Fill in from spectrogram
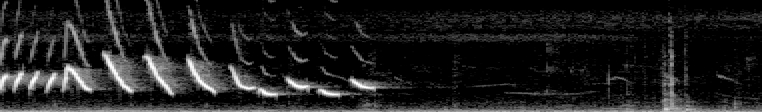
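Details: Young caged oriental magpie-robin, recorded as a training lure: a rapid run of about twelve steeply falling whistled notes lasting two seconds, then quiet with a faint click.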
